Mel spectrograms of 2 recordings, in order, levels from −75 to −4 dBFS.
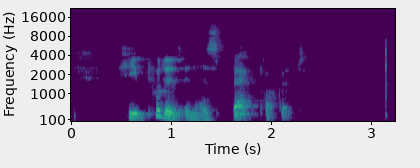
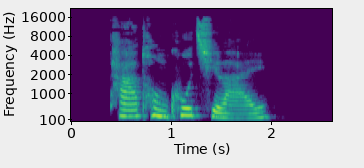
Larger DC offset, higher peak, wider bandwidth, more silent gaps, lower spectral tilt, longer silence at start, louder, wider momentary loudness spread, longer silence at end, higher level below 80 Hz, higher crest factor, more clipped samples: neither; second, -16 dBFS vs -4 dBFS; second, 12.5 kHz vs 16 kHz; neither; first, -5 dB/octave vs -3.5 dB/octave; second, 0.1 s vs 0.4 s; second, -36 LUFS vs -21 LUFS; first, 17 LU vs 13 LU; first, 0.95 s vs 0.65 s; second, -78 dBFS vs -66 dBFS; about the same, 22 dB vs 18 dB; neither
